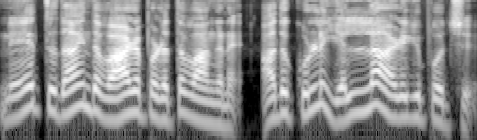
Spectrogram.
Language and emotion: Tamil, sad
